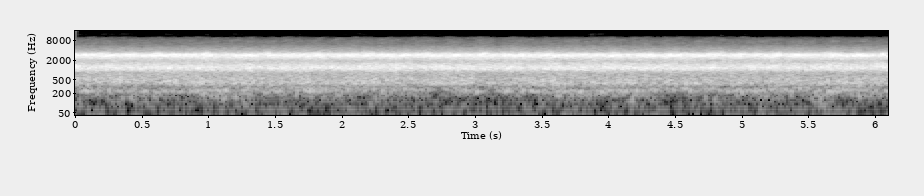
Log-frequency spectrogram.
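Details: On a calm rural night, a mass of frogs calls together, producing a constant high-pitched trilling hum with a fainter mid-pitched layer, steady in loudness from start to finish.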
